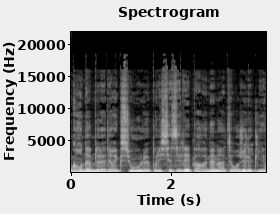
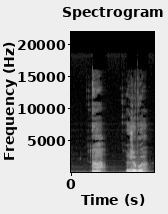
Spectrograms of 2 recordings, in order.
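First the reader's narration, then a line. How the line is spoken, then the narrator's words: Investigator exclaiming. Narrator (French): s'exclama l'enquêteur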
